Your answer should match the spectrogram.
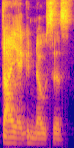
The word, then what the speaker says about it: diagnosis: but with these examples diagnosis prognosis you pronounce the G so a diagnosis is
